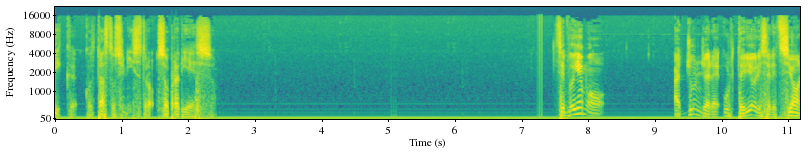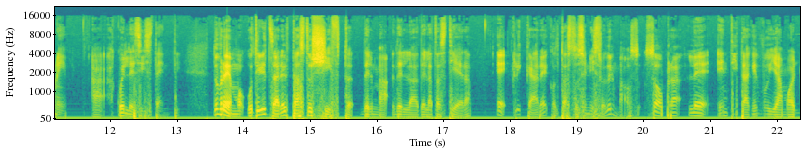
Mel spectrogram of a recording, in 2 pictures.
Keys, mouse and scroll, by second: 0.0 click, 1.3 click, 2.0 click, 3.2 click, 4.4 click, 5.6 click, 6.7 click, 19.5 shift+click, 20.9 shift+click.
